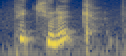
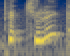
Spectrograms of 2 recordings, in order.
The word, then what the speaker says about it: Pichulik: Depends where you're saying it from. If you're in Germany, it's Pichulik. If you're in South Africa, yes, Pichulik will do just fine.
